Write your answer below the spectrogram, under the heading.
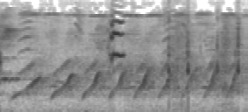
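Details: Forest lyrebird copying heard sounds with a fast series of rising slurred whistles, about three per second, over a rough hissing background with occasional clicks.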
